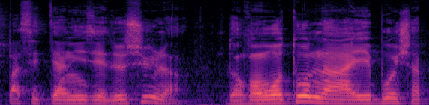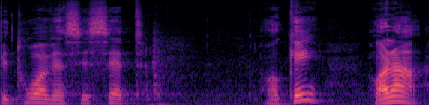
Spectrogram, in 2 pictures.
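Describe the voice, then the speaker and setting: A man's voice: mid-range voice, moderate pace, slight background noise. A man giving informal Bible teaching, repeating his points with emphasis and often checking in with his listeners. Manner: repetitive, emphatic, keeps checking in with "ok?" and "hein?".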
